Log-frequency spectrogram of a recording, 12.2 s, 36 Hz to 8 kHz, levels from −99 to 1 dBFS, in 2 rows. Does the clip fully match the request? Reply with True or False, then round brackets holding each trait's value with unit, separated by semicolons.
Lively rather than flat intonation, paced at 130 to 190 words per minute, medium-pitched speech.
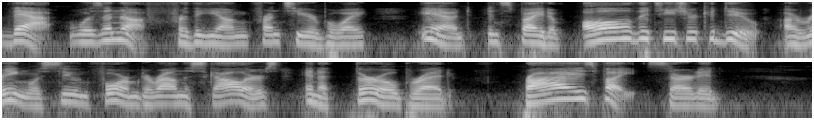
True (6.0 semitones; 155 wpm; 165 Hz)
